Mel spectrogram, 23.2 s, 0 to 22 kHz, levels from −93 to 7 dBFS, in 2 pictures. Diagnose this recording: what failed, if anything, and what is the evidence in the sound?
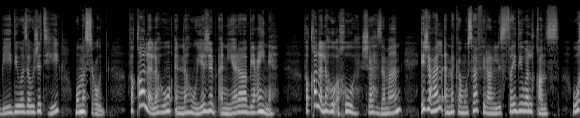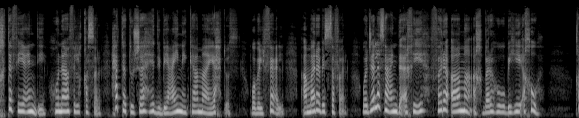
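Listening to the recording, nothing in the sound stood out as pointing to a failure at any stage of the chain.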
